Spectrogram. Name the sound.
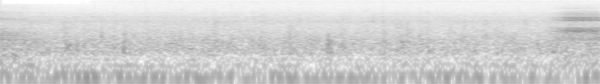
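rain falling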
